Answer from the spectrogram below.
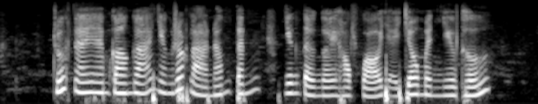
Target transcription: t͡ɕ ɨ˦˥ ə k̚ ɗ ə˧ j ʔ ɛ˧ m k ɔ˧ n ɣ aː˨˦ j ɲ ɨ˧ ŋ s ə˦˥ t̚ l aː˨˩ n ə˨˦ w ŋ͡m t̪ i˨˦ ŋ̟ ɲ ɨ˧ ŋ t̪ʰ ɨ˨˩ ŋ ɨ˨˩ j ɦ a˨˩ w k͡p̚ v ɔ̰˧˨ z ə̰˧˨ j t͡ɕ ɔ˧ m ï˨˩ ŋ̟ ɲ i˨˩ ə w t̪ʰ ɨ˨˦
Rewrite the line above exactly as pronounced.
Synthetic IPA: t͡ɕ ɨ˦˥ ə k̚ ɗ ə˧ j ʔ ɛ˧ m k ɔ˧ n ɣ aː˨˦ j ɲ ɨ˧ ŋ z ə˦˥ t̚ l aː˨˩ n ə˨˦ w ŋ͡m t̪ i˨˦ ŋ̟ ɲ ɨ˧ ŋ t̪ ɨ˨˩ ŋ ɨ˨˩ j ɦ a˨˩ w k͡p̚ v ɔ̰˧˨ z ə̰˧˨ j t͡ɕ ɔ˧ m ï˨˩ ŋ̟ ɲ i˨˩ ə w t̪ʰ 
